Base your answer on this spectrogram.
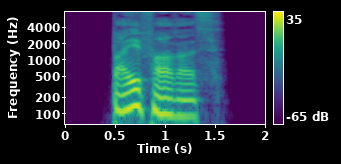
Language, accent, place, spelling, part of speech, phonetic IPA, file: German, Germany, Berlin, Beifahrers, noun, [ˈbaɪ̯ˌfaːʁɐs], De-Beifahrers.ogg
- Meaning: genitive singular of Beifahrer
